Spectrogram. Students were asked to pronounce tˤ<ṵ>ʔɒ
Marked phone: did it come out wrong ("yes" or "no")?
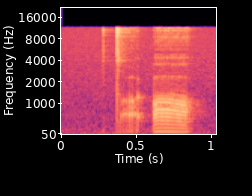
no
